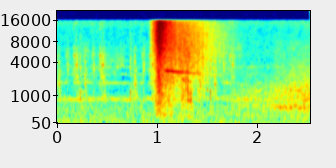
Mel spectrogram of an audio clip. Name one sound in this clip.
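A firework launches with a sharp whoosh.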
